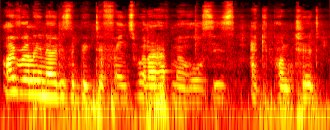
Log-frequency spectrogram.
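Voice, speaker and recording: Hoarse Australian woman, voice nearly gone. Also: mid-range voice, quick pace, noisy background. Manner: candid and heartfelt, with many fillers. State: hoarse, losing her voice. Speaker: horse rider and vlogger. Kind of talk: casual vlog talk to camera. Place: outdoors in a horse paddock, sitting on the ground.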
